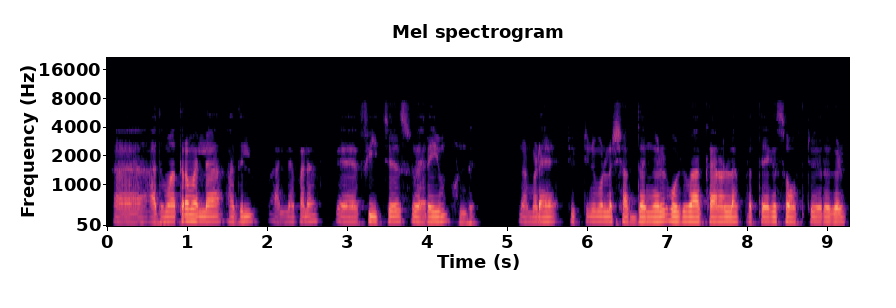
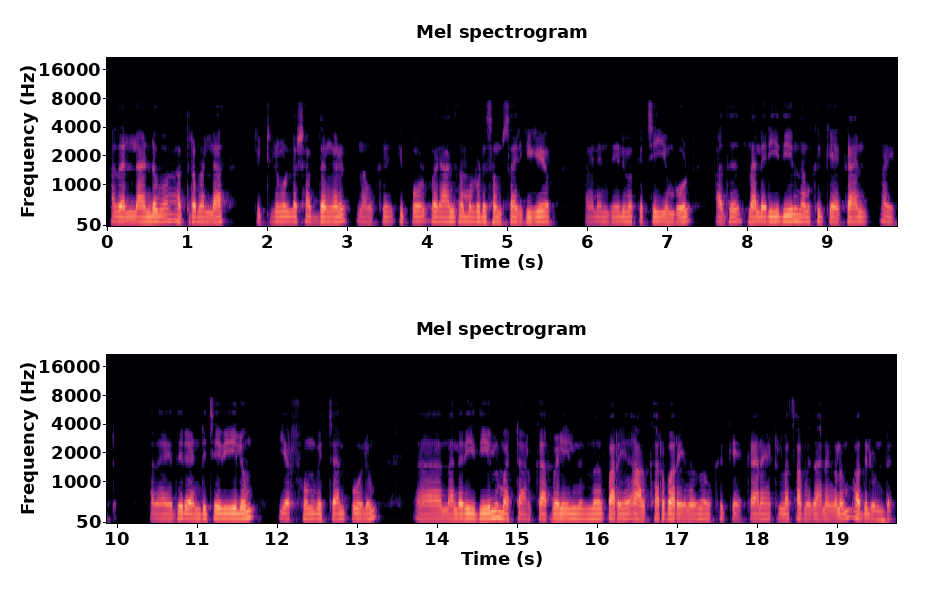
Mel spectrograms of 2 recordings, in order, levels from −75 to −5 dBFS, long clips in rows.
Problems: low volume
